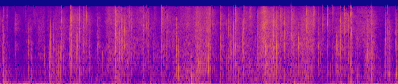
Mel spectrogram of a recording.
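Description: Clear plastic air column cushion wrap is squeezed and crushed between gloved fingers, its air tubes deflating with a steady stream of bright, dense crinkling and crackling. Short crisp bursts overlap continuously over a low rumbling undertone, with no quiet gaps.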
